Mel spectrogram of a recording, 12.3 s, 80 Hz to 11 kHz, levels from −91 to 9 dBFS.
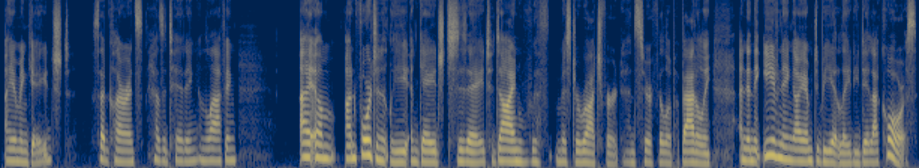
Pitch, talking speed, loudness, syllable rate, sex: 175 Hz, 160 wpm, -22 LUFS, 5.6 syllables/s, female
